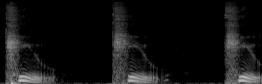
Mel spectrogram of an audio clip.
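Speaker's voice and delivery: কিউ repeated with a gliding "yoo"; কিউ stressed and drawn out; letter Q. Shown as a demonstration. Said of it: "তারপর".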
